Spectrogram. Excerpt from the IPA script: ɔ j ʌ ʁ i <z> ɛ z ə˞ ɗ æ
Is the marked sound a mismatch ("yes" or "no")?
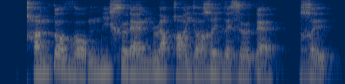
yes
